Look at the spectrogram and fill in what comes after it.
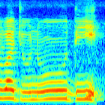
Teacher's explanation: واؤ ساکن سے پہلے نون کے اوپر پیش ہے، واؤ مدہ اور دو حرکت کھینچ کے ادا کریں گے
